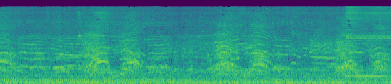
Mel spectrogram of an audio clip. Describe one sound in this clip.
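Motorbike engines rumble at idle.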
